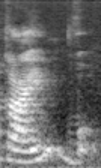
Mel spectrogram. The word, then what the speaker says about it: chyme: ठीक है, जो आपके स्टमक से जो आपका स्टमक होता है that passes this chyme or chyme, the pronunciation is the wording is same।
